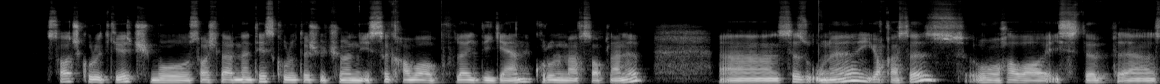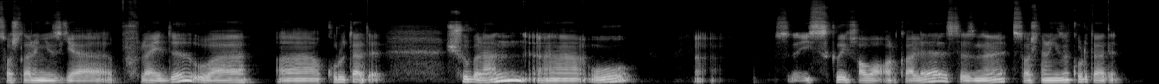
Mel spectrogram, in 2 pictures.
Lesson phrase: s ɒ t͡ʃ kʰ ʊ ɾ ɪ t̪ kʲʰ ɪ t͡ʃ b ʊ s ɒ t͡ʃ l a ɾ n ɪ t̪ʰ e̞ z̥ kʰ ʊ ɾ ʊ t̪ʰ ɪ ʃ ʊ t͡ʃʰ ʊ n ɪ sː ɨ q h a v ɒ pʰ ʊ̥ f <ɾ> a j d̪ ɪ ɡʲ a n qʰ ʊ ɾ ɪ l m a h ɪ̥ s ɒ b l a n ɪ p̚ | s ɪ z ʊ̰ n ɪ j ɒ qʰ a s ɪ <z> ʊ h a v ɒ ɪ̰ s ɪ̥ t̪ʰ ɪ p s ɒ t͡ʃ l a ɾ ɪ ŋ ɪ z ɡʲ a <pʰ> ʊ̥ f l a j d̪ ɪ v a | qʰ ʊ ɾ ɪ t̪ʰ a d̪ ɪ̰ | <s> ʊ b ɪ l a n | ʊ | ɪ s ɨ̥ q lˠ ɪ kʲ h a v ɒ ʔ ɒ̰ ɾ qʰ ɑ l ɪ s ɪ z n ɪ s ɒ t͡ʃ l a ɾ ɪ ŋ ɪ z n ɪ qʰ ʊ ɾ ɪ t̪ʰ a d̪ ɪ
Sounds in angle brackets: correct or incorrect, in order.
incorrect: l, correct, correct, incorrect: ʃ

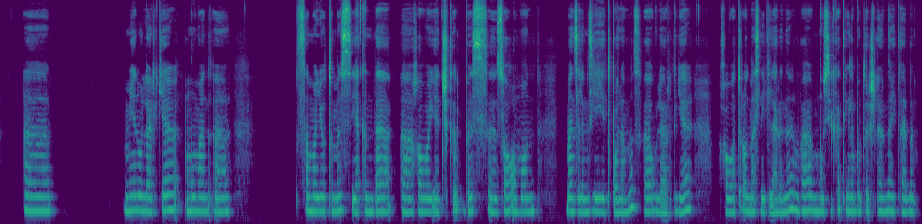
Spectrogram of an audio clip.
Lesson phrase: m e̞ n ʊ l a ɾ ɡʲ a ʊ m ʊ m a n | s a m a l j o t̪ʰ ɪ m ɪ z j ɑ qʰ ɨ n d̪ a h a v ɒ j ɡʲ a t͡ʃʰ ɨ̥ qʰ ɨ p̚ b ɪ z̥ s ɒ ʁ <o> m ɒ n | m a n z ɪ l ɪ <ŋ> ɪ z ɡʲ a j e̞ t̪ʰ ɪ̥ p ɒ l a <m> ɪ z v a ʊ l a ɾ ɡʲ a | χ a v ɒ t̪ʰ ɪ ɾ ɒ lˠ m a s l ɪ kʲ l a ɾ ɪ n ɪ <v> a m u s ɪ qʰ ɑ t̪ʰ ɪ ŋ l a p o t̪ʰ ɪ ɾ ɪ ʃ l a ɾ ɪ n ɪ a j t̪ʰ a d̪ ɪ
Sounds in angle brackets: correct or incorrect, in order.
incorrect: ɒ, incorrect: m, correct, correct

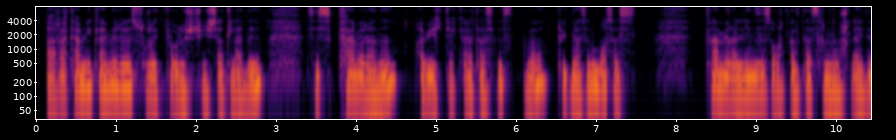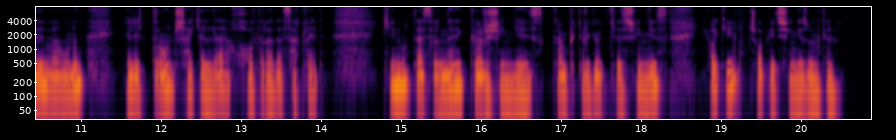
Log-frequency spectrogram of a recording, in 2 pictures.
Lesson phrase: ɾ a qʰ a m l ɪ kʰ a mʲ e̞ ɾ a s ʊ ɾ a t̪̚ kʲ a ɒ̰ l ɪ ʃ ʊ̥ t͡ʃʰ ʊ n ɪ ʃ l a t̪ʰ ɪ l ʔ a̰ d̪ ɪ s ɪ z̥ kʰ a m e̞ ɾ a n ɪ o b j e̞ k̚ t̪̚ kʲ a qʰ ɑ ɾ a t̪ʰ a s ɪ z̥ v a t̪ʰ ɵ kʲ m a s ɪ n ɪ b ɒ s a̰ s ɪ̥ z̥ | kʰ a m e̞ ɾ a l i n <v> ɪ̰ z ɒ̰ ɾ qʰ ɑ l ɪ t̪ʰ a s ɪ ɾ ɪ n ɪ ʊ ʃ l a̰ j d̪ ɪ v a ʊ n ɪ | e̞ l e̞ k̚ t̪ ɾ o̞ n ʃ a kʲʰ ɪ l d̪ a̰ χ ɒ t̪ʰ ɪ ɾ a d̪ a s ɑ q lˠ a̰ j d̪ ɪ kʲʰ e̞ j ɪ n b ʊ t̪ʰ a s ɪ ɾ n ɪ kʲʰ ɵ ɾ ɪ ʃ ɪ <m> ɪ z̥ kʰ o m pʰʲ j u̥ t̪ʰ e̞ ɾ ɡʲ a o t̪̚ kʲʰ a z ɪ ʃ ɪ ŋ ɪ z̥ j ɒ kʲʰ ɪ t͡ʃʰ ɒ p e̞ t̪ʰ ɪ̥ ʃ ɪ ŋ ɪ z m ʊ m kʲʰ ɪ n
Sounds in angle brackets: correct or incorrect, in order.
incorrect: z, incorrect: ŋ

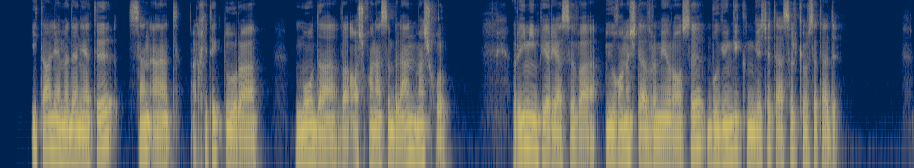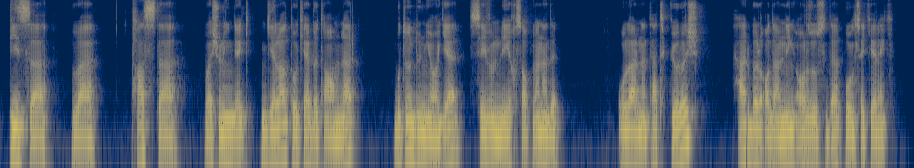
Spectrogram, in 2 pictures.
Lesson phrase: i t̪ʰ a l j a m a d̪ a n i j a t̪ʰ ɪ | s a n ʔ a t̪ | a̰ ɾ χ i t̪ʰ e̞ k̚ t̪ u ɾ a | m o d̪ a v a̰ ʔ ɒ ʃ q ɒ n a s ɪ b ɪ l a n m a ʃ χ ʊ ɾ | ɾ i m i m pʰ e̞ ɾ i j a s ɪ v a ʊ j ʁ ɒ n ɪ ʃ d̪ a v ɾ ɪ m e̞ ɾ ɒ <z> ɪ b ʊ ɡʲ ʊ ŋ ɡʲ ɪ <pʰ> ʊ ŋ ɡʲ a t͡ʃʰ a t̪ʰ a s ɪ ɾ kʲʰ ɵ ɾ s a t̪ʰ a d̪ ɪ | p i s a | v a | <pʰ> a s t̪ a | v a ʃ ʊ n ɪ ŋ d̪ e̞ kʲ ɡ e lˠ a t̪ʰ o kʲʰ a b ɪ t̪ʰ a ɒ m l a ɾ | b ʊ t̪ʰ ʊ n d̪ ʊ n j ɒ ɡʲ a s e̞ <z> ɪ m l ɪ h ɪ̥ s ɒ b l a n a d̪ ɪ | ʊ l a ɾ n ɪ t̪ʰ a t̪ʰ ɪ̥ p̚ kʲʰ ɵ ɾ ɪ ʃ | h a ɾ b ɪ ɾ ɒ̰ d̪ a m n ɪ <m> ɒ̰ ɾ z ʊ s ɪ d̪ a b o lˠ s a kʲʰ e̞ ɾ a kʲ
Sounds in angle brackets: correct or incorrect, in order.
incorrect: s, incorrect: kʰ, correct, incorrect: v, incorrect: ŋ

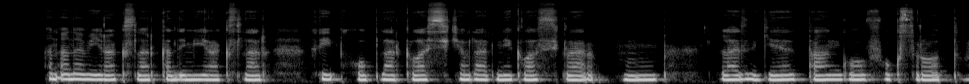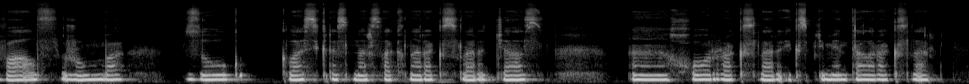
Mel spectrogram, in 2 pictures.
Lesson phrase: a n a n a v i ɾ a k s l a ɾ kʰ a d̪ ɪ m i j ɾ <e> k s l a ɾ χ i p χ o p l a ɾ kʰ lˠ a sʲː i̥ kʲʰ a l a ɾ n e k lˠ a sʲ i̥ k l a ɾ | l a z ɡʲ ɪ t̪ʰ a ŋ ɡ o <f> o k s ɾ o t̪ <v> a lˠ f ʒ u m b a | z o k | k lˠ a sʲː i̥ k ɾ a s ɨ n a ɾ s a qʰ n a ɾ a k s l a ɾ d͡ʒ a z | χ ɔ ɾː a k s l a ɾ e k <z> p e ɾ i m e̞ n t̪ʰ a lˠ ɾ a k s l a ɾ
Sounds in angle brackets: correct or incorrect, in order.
incorrect: a, correct, correct, incorrect: s

